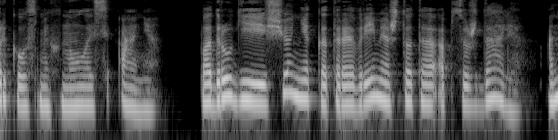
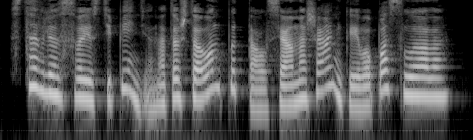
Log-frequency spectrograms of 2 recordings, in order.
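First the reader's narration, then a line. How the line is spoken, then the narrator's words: Short chuckle. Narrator (Russian): хохотнула Настя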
